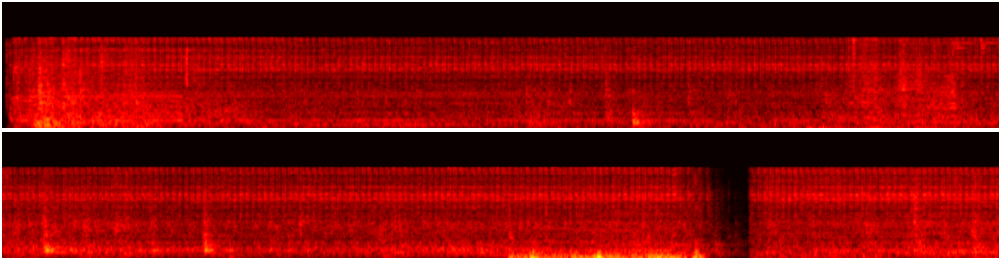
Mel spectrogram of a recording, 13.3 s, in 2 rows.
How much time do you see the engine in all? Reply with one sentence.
The engine can be heard for 13 seconds in total.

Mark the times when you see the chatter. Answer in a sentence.
The chatter can't be heard in this clip.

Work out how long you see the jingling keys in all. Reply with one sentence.
The jingling keys can be heard for 4 seconds in total.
